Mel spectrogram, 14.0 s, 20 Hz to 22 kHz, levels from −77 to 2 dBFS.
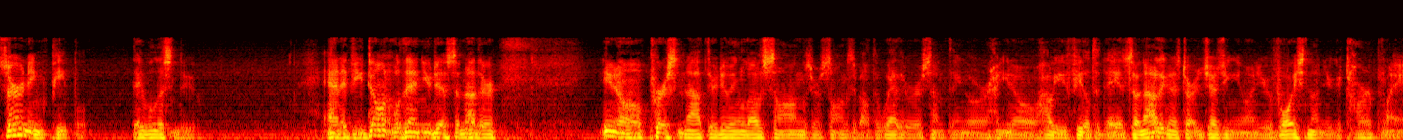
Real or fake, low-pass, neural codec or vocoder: fake; 7.2 kHz; vocoder, 24 kHz, 100 mel bands, Vocos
